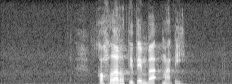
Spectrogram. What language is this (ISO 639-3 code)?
jav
